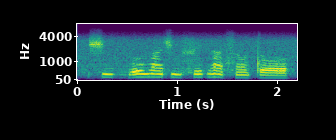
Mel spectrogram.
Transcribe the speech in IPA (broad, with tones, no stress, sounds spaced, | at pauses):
ʃ i˨ ɡ͡b o˨˦ w ã˧ ʃ i˨ f e˨˦ ɡ ã˦˨ s ɔ̃˨ t ɔ˨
